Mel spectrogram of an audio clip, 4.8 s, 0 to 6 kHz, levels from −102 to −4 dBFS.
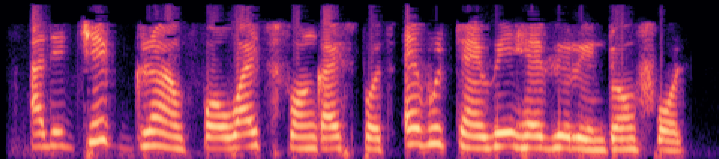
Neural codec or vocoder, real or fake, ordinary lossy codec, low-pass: none; real; MP3, 32 kbps; 5.4 kHz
